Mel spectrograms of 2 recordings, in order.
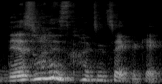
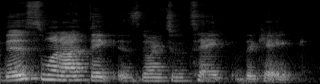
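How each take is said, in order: First: Quicker and laughing through the words; amused, rushed repeat. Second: Said in the usual way. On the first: Real, not acted. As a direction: say it again with a laugh breaking in. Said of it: "laughs as she repeats it". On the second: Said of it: "repeats the line with a laugh".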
